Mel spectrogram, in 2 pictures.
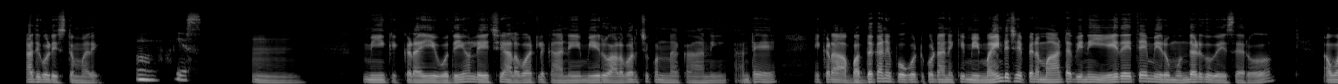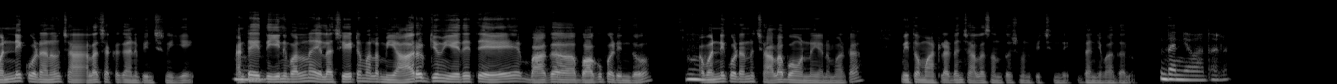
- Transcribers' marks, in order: in English: "యెస్"; in English: "మైండ్"; other background noise
- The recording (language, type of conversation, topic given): Telugu, podcast, ఉదయం లేవగానే మీరు చేసే పనులు ఏమిటి, మీ చిన్న అలవాట్లు ఏవి?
